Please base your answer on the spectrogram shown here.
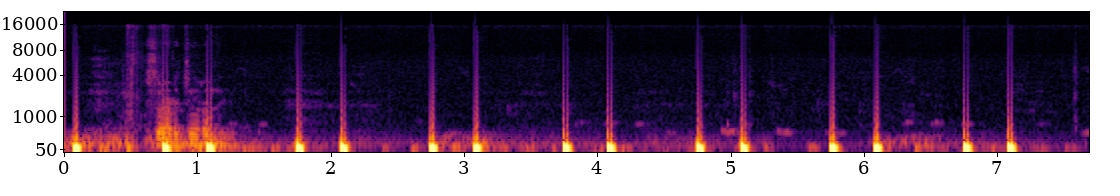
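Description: Steady lub-dub heartbeat through a stethoscope, about 60 beats a minute, regular and clean.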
